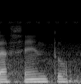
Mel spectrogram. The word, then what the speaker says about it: acento: O en acento, la sílaba tónica recae en la sílaba sen, porque es donde más fuerza o intensidad tiene.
